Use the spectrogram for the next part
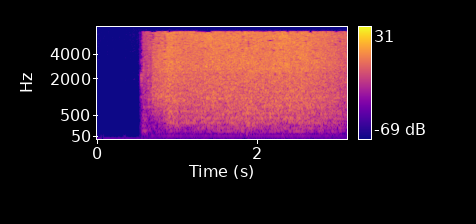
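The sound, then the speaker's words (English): A shower runs steadily after a sudden start, a dense, even hiss of falling water that holds at a constant level throughout, fairly loud, with no voices. “Take a shower.”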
